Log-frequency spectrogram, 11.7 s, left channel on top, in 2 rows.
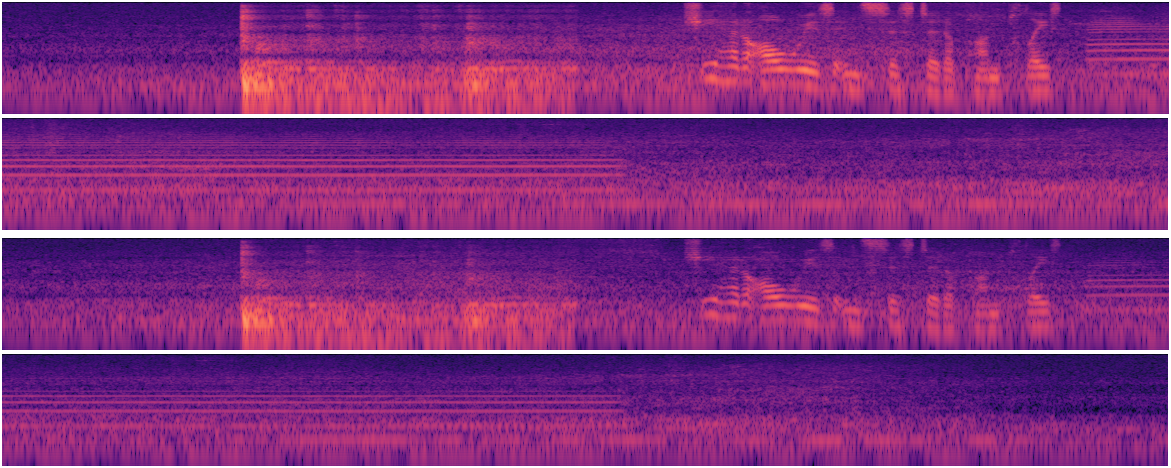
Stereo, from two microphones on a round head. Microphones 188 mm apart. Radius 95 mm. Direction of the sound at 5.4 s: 70° left (ahead or behind).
